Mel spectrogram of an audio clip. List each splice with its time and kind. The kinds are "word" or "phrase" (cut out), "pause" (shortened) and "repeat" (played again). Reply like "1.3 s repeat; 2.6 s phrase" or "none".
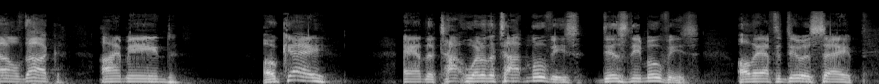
none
